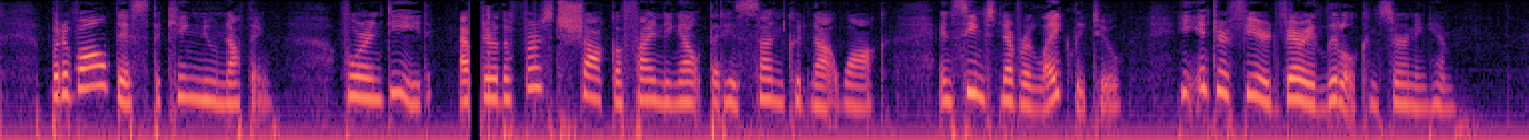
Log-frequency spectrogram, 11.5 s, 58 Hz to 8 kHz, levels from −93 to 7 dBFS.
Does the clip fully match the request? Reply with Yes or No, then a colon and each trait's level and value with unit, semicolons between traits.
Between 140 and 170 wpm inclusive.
No: average, 180 wpm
